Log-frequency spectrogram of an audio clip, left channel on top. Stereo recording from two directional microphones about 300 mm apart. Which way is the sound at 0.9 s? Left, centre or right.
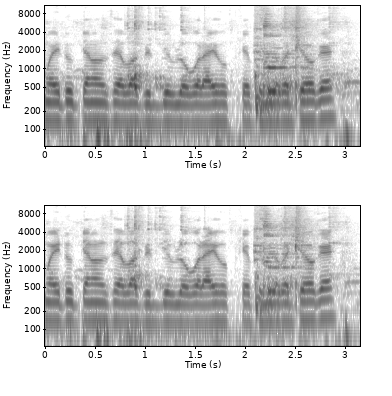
Centre.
